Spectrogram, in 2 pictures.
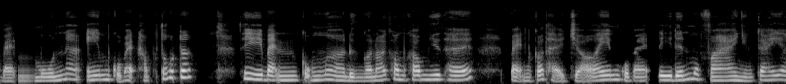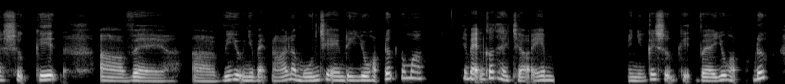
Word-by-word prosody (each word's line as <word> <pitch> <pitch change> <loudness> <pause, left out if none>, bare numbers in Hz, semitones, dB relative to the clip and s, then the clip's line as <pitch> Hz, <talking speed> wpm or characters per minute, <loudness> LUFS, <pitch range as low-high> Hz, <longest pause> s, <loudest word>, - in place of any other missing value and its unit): bạn 155 0 -3 0.2
muốn, 175 +4 +1
à, 235 -1 -3
em 215 +2 0
của 230 - -2
bạn - - -1
học - - -9
tốt 310 - 0
á 325 - +7 0.5
thì 250 -4 +3
bạn 200 -2 +2
cũng, 200 +2 -1
ờ, 205 -4 +1
đừng 170 -1 0
có 170 - +2
nói 195 +4 0
không 225 -1 0
không 215 0 +2
như 225 0 +3
thế, 215 +2 +1 0.4
bạn 170 - 0
có 215 - +3
thể - - -2
chở - - -1
em 215 +2 +2
của 175 - 0
bạn 170 0 -1
đi 200 0 +5
đến 200 +3 +3
một 250 - 0
vài 185 +1 0
những 170 -2 -3
cái 205 +2 -1
sự 205 - -3
kiện, 215 +1 +8 0.4
ờ, 170 -4 -2
về 155 -2 0 0.2
ờ, 145 -1 -7
ví 195 - +1
dụ 220 -1 +3
như 180 -2 0
bạn 165 - -3
nói 180 +2 -4
là 235 - +2
muốn 180 -3 0
cho 230 +1 -1
em 185 -1 +1
đi 185 -1 -1
du 190 - +8
học 170 - -4
Đức, 255 - +3
đúng 300 0 -3
hông? 280 -2 -3 0.4
Thế - - 0
bạn - - +4
có 300 - +3
thể 240 -8 -1
chở - - -2
em 195 +1 -1 0.7
về 175 - -5
những 170 0 -5
cái 235 - +1
sự 230 - -1
kiện - - -6
về 170 -1 +2
du 210 - +6
học 205 - -4
Đức, 280 +6 +3
200 Hz, 260 wpm, -21 LUFS, 175-220 Hz, 0.7 s, kiện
